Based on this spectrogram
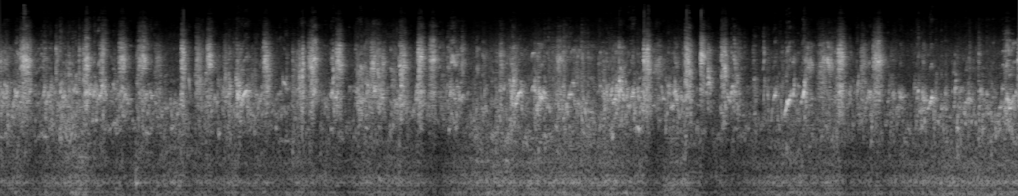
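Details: A group of budgerigars singing and chirping, their busy warbling chatter packed with rapid high twitters, scratchy squawks and clicking notes that keep going without pause for ten seconds.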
